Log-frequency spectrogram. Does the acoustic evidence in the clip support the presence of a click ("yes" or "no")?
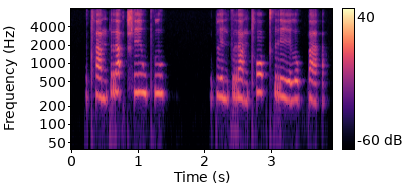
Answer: no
